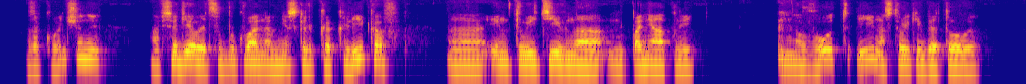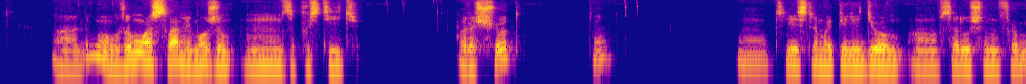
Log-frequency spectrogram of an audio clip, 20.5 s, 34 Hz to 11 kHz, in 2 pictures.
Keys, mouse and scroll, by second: 4.3 right click, 5.0 ctrl+1, 5.5 click, 11.5 right click, 12.0 right click, 14.8 click, 19.3 click.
